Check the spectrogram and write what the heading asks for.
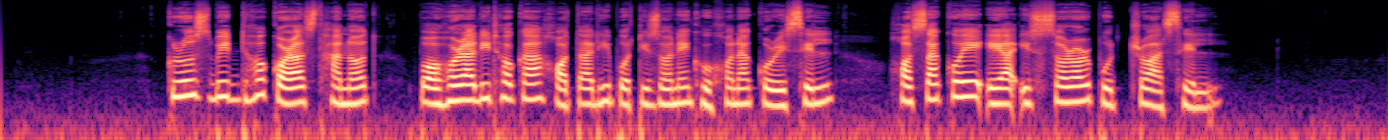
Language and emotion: Assamese, neutral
